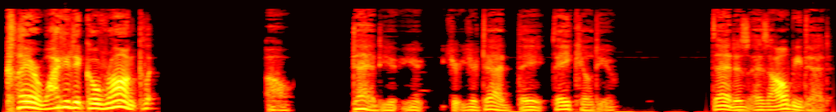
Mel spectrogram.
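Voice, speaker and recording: Heavily acted, the voice is medium-pitched, a bit bright and husky, with lively intonation, a measured pace and long pauses. The man portrays an obsessive, domineering, bitter chemist in old-time radio horror, his speech broken, repetitive and brooding, haunted and despairing.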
